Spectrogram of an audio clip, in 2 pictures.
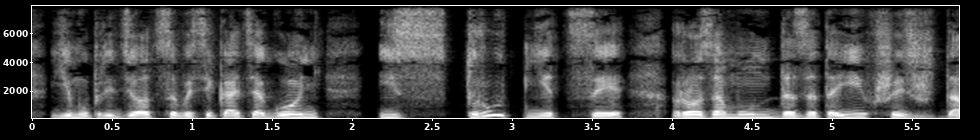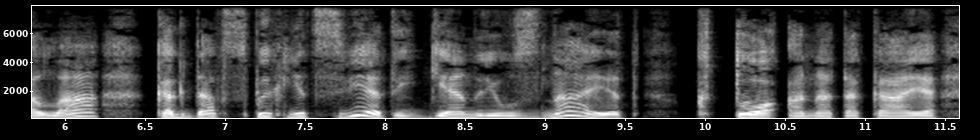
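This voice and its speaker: High-voiced male audiobook narrator. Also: no echo, clean studio sound. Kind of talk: scripted narration.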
